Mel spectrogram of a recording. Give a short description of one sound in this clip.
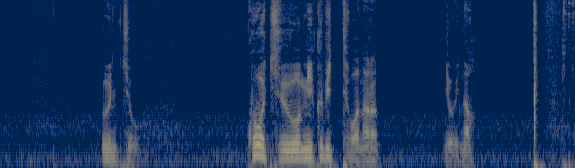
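A middle-aged man speaks calmly and deliberately.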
